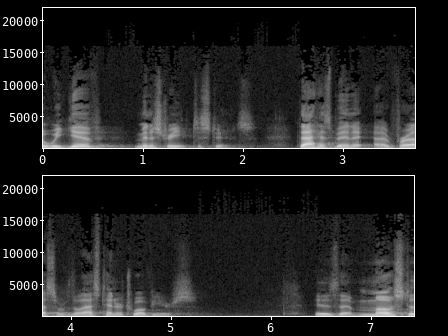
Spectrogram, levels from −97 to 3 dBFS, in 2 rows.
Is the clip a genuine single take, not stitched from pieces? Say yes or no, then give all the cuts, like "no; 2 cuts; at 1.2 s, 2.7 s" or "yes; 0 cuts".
no; 1 cut; at 3.5 s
